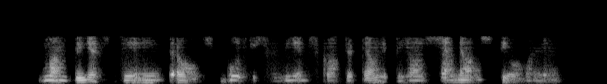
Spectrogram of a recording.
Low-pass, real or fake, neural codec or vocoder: 3.6 kHz; fake; codec, 44.1 kHz, 0.9 kbps, DAC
